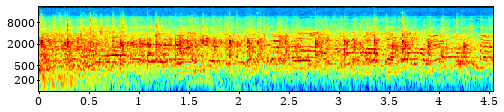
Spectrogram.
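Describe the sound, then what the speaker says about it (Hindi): An audience at a Hindi-Urdu shayari recital claps together after a poet's patriotic verse, a sustained crowd applause with scattered chatter running steadily throughout. "ताली बजाइए।"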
